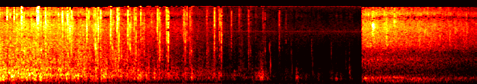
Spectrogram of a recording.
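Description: A cold rainstorm hisses in a dense, steady wash of pattering drops, thins to scattered taps for a couple of seconds, then surges back to a full, loud downpour.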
